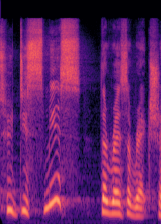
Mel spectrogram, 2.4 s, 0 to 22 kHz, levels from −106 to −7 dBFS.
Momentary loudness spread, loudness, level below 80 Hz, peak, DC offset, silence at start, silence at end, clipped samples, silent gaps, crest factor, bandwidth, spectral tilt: 6 LU; -30 LUFS; -86 dBFS; -16 dBFS; under 0.1%; 0 s; 0 s; under 0.1%; none; 16 dB; 16 kHz; -2 dB/octave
